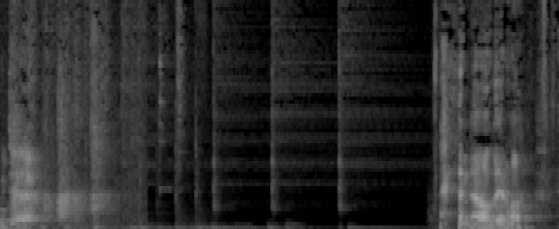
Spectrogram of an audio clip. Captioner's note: camera crew clapping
